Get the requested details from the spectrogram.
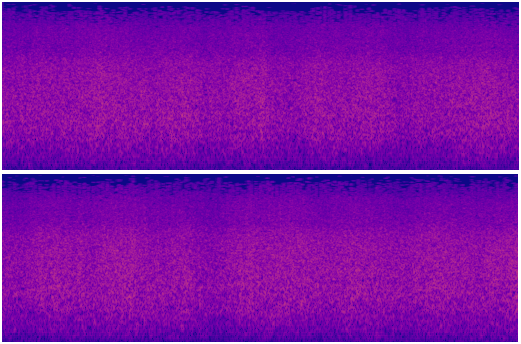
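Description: A small boat rushes steadily across open water, its hull hissing and splashing through the waves.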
